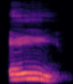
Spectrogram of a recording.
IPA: eɪ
